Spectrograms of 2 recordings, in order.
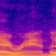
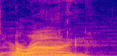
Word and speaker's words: Iran: You're not supposed to say Iran. – I'm in America. – That's wrong. – This is America. – So it's supposed to be pronounced Iran.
